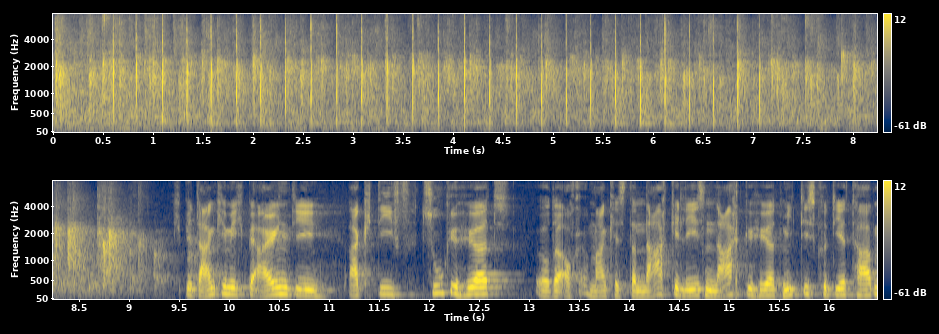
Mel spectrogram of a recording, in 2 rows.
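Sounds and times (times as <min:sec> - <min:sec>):
audience applauding: 0:00.0 - 0:09.4
speech: 0:09.6 - 0:16.4.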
